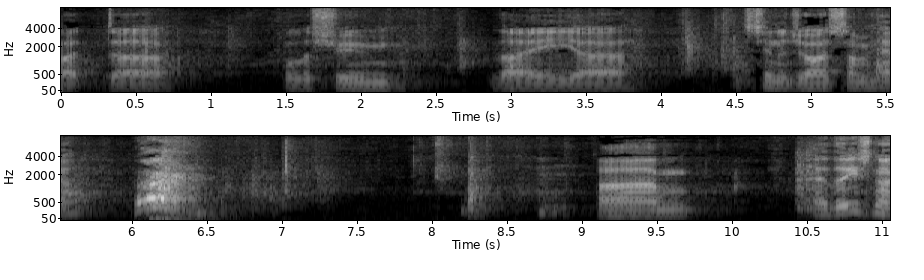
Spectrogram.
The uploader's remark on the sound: This audio was recorded as part of The Geneva Push's 2012 conference for network coaches.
